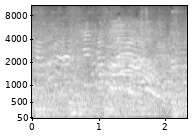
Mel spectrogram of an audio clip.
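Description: A group of young children chattering and calling out at once, many high voices overlapping without a break.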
